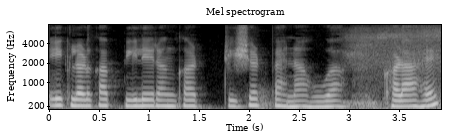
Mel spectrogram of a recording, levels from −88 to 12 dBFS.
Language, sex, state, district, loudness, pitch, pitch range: Hindi, female, Uttar Pradesh, Hamirpur, -18 LUFS, 205 Hz, 190-215 Hz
